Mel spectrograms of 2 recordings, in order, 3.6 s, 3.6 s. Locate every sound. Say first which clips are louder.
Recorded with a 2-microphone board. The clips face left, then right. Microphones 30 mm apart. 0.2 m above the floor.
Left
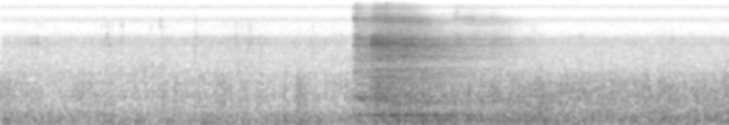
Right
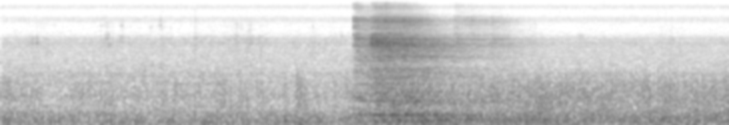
1.8 s dishes clattering: left 1 dB; 10° left (ahead or behind), 2 m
